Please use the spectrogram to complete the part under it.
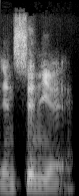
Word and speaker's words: Insigne: what should we know about Lorenzo Insigne with an accent aigu at the end? Insigne. – I don't know if it actually has that, but that's how you say it.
